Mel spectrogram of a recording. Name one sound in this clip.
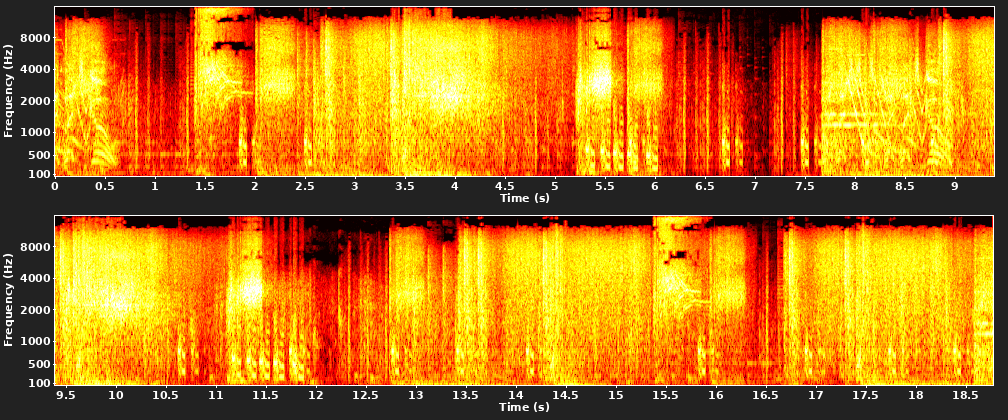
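Game sound effects of punches and blasts hit in quick bursts.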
